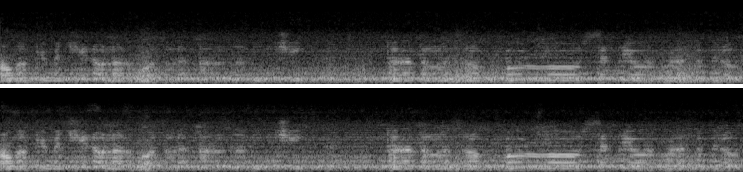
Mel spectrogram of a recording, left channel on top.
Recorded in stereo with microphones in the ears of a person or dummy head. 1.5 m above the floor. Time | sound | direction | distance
0.0 | an aircraft | 60° right (ahead or behind) | ?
